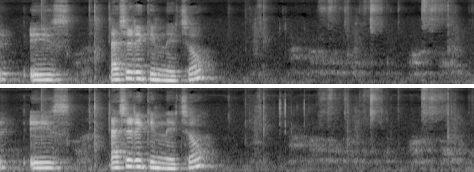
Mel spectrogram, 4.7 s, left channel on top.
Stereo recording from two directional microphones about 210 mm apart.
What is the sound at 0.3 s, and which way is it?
Speech, centre (ahead or behind).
